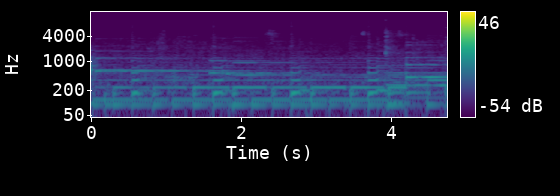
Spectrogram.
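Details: Plucked acoustic guitar music plays a steady, repeating pattern of notes, with no animal sound present.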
